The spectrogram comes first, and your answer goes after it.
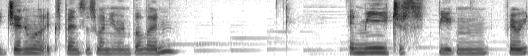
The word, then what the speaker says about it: Berlin: But I I hope that they will have another Berlin Berlin. Like how I just said the German pronunciation there.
